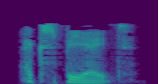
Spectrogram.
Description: Προφορά
{‘ekspı,eıt}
